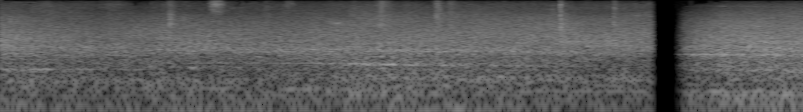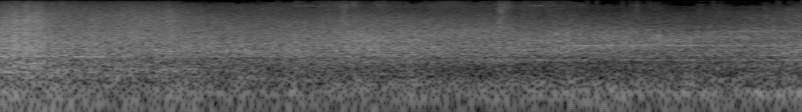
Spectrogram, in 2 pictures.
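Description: Steady low rumble of freeway traffic on the overpass overhead, broken off briefly about five seconds in.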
